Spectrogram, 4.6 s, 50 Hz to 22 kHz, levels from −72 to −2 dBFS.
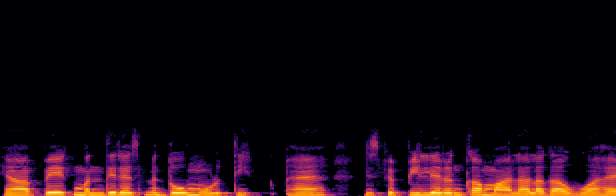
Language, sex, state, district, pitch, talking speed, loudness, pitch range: Hindi, female, Uttar Pradesh, Lalitpur, 225 Hz, 235 wpm, -15 LUFS, 220-235 Hz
